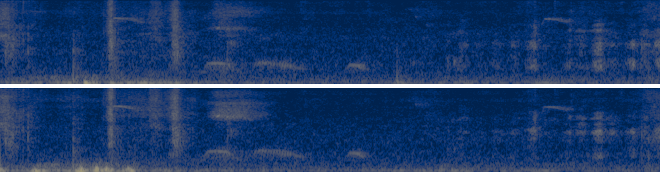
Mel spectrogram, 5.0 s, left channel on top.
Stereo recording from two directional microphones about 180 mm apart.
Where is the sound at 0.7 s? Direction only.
55° right (ahead or behind).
